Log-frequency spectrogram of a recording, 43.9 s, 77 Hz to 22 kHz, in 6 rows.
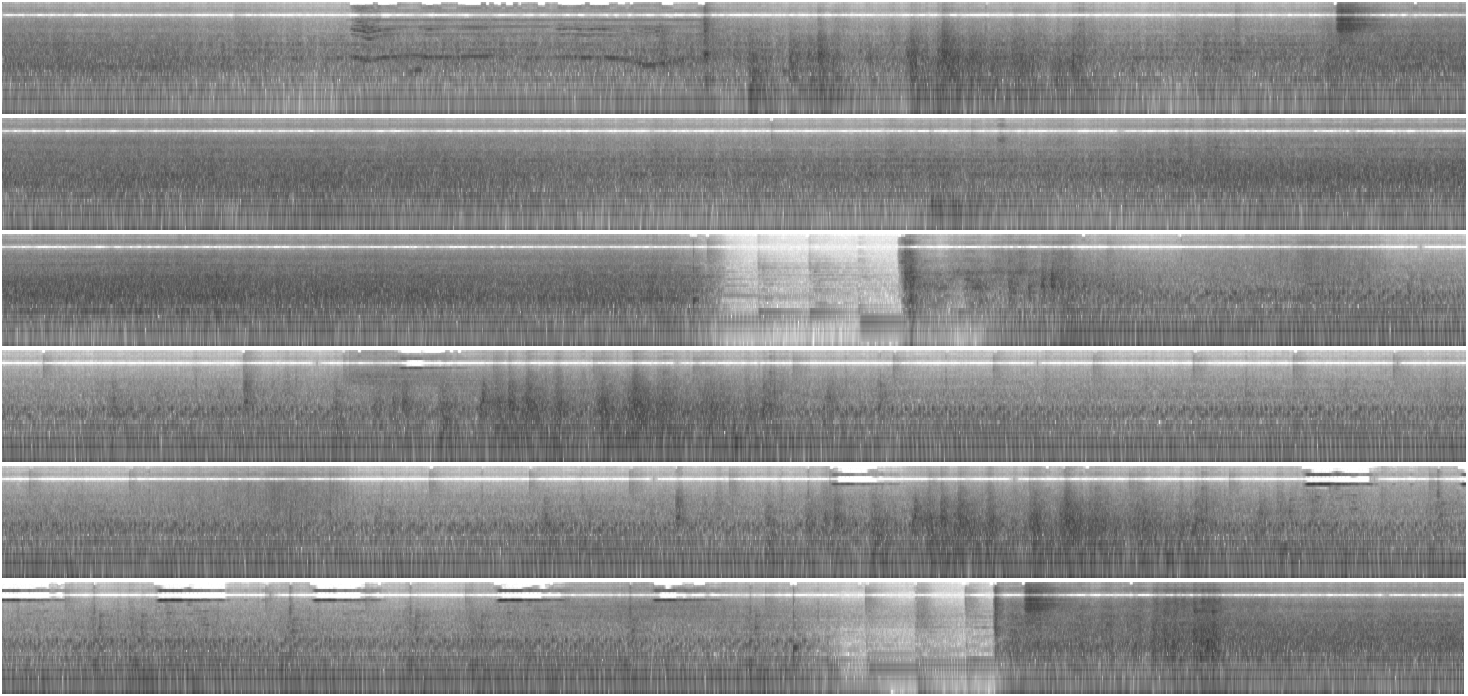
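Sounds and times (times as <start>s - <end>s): vehicle engine running: 19.7s - 41.0s.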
